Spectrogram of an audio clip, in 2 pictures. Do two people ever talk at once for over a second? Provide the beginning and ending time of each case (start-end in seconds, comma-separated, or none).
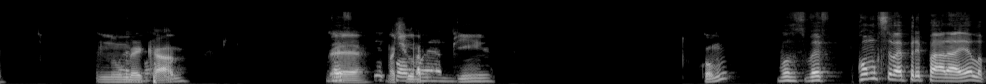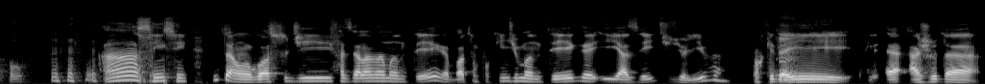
3.3-4.5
